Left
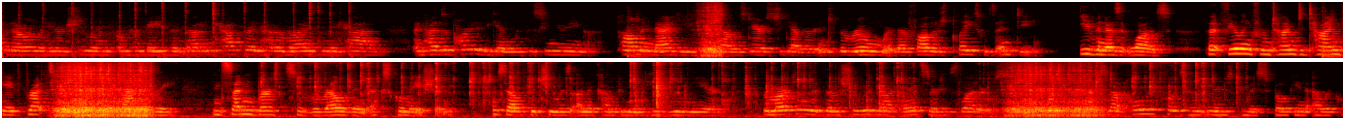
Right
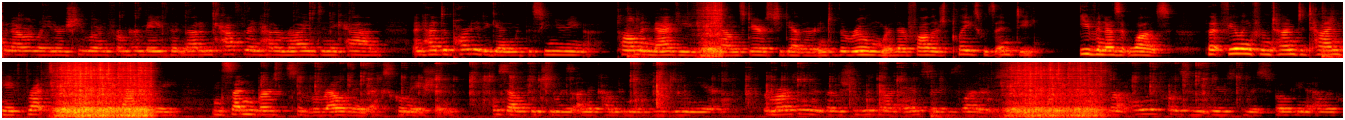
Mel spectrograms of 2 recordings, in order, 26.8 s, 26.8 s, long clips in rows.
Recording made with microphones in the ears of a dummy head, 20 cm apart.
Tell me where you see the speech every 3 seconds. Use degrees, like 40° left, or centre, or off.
60° right, 50° right, 40° right, 20° right, 10° left, 50° left, 70° left, 80° left, 80° left.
